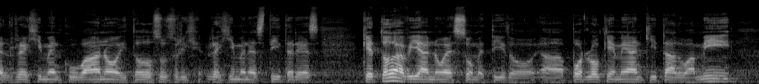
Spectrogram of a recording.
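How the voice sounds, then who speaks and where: In an English accent, a man speaks with monotone, flat intonation. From US suburbs. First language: English (speaking Spanish). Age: 30s. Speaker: activist. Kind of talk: interview. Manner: halting.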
